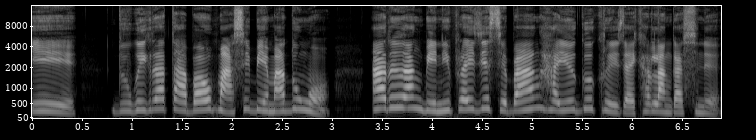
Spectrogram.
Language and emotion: Bodo, disgusted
